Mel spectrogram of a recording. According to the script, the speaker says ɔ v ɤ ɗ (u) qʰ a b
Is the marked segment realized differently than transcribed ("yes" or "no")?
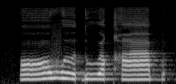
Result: no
